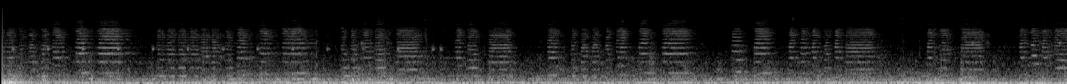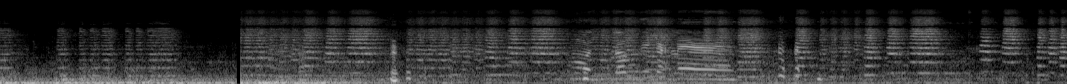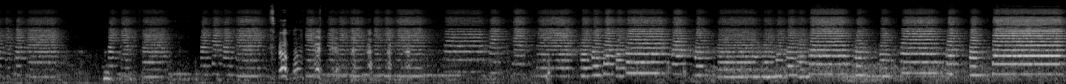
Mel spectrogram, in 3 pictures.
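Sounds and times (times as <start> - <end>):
steady low rumble: 0.0 - 22.8
multi-tone air horn melody: 0.0 - 32.0.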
